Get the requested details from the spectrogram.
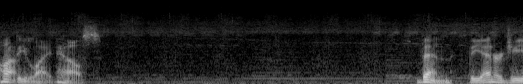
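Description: A young man talks into a close microphone in short bursts.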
